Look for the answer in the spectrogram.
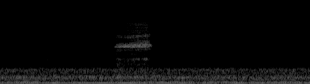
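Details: Wild barn owl at a monitored nest box as the male brings the female a mouse; a single harsh, hissing screech lasting under half a second over a steady low background hum.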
